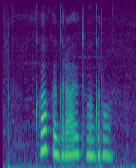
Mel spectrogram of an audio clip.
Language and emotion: Russian, sad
